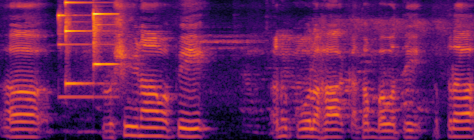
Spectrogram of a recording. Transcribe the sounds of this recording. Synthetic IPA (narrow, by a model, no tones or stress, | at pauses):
ɾuʂiːɳaːmɐpi | ɐnukuːlɐɦɐkɐt̪ʰɐmbʱɐʋɐt̪it̪ɐt̪ɾɐ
